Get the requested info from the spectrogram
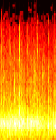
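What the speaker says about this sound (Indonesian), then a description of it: "Tepuk tangannya yang paling meriah buat Tuhan kita" A church congregation applauds during a sermon, a dense steady patter of many hands clapping together, fairly distant and even throughout.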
